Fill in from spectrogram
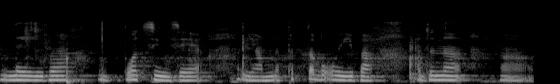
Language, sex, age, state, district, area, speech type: Manipuri, female, 30-45, Manipur, Thoubal, rural, spontaneous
